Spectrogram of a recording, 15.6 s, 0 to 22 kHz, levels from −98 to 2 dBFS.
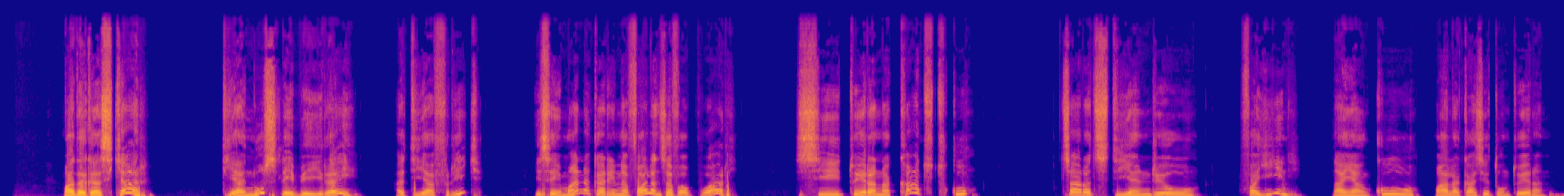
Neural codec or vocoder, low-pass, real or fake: vocoder, 44.1 kHz, 128 mel bands every 512 samples, BigVGAN v2; 19.8 kHz; fake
